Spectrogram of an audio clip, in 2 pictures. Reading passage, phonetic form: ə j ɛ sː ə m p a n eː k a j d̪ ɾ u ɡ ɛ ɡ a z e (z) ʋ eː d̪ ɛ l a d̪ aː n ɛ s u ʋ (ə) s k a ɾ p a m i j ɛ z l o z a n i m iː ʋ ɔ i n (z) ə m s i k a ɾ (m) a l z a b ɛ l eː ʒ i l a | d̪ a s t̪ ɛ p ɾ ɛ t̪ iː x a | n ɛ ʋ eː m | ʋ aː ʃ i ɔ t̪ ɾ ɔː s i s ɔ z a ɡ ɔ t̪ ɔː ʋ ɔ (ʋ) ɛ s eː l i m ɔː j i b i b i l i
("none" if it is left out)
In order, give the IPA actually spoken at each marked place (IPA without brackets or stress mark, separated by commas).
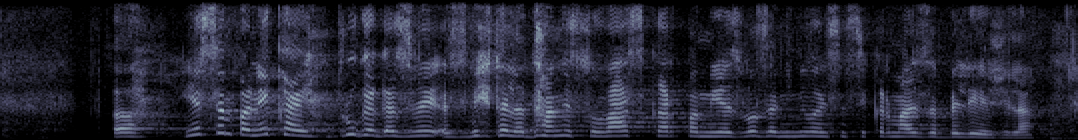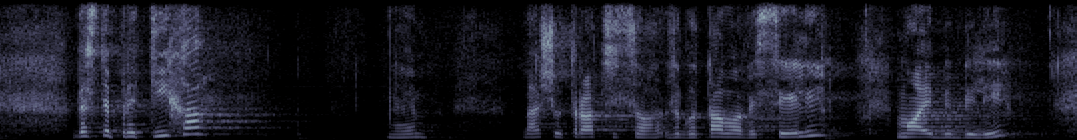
z, a, s, m, ʋ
